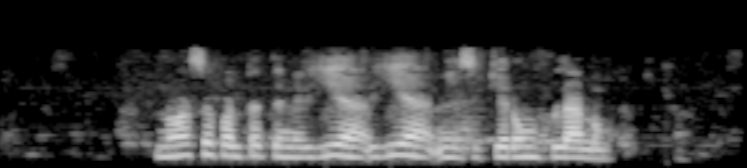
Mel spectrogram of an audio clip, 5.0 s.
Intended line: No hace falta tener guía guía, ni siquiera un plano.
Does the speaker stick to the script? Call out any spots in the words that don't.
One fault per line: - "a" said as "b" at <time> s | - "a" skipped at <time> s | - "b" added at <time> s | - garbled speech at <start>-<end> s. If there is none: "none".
none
